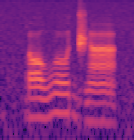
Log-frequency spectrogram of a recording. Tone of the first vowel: low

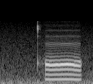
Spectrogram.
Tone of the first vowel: high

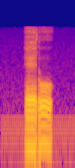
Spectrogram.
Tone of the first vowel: low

